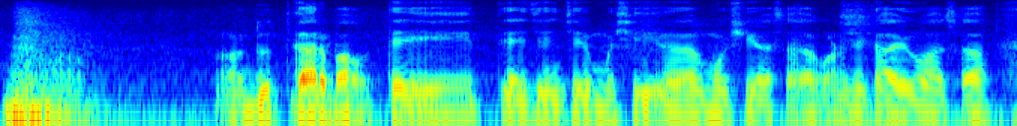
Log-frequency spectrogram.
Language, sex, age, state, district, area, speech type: Goan Konkani, male, 30-45, Goa, Salcete, rural, spontaneous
